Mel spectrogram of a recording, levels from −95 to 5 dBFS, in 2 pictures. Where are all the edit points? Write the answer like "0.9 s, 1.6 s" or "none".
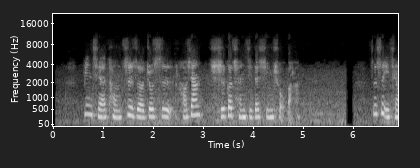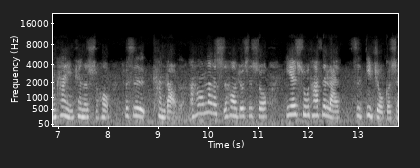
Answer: none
